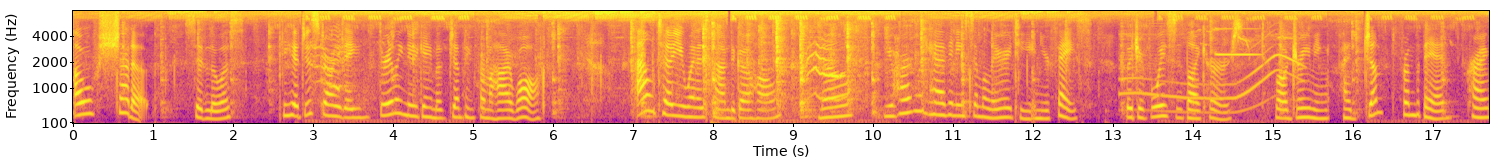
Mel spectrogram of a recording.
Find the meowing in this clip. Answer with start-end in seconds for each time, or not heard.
3.0-3.8, 9.2-9.9, 13.1-15.4.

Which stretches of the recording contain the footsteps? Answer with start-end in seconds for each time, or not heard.
not heard.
